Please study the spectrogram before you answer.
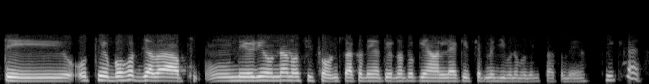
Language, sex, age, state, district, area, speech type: Punjabi, female, 45-60, Punjab, Muktsar, urban, conversation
